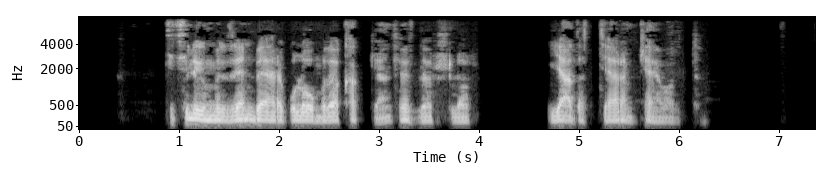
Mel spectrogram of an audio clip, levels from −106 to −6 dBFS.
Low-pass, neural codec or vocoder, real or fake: 7.2 kHz; none; real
